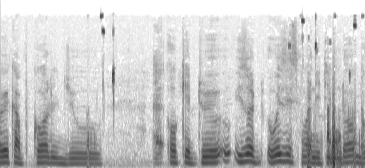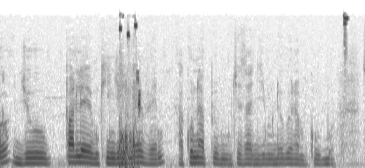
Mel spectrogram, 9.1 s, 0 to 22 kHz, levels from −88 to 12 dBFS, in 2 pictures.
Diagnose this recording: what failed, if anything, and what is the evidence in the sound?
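Burbling blips break through the sound in four bursts, at 1.09 to 1.62 s, 3.61 to 4.60 s (the longest and roughest), 6.05 to 6.31 s and 8.69 to 8.92 s. This is DAB burbling from the reception and decoding stage. Weak reception let residual bit errors, somewhere under one percent, slip past error correction into the MP2 stream, corrupting samples, which put short blips of noise into single sub-bands, and scale factors, which make sub-bands leap in level for up to a frame.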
